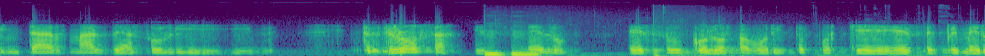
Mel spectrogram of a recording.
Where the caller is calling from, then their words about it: Oaxtepec, Morelos, Mexico; De Huastepec, Morelos.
